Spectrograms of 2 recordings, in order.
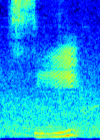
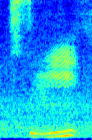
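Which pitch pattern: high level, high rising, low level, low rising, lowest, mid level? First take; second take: low rising; low rising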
